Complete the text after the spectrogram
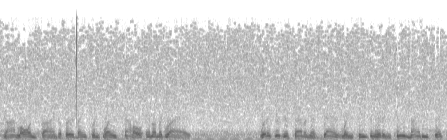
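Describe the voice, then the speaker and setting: A man's voice: medium pitch, fairly quick. An American man calling baseball play-by-play on the radio, mixing clipped phrases with conversational asides. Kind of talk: live radio play-by-play commentary. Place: broadcast position close to the field at a ballpark. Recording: vintage 1970s radio broadcast, muffled and noisy.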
